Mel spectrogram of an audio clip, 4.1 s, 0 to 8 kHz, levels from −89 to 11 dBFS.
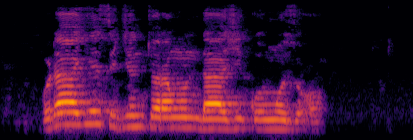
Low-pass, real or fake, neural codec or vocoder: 7.2 kHz; real; none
